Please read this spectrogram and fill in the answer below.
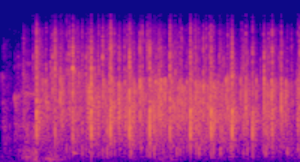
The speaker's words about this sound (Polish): Jest z nami Ewa Kuryluk, wielkie brawa.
